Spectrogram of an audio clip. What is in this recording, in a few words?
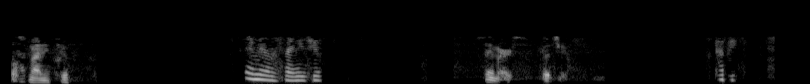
Fire Dispatch, scanner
